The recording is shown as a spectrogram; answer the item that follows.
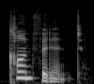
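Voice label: "confident", English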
